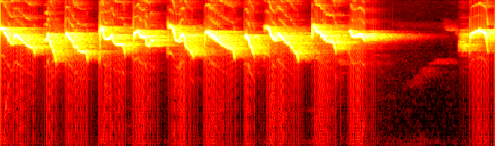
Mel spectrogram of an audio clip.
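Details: High, sweet, rapidly repeated falling notes from a white-eye in ngalas style, used to lure and provoke rival birds, pausing briefly before a new phrase begins.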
